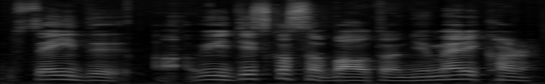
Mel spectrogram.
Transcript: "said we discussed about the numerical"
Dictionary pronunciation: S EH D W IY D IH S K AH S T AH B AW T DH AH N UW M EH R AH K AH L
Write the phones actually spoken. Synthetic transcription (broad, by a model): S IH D W IY D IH S K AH S AH B AW T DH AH N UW M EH R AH K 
